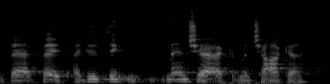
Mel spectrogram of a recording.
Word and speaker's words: Menchaca: faith, I do think Menchaca whichever way you wish to pronounce it. Those who lived in Austin might call it Manchac, and those who haven't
